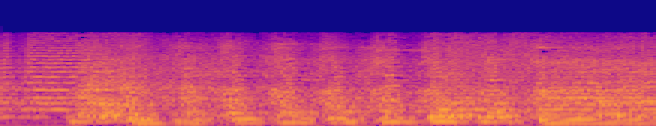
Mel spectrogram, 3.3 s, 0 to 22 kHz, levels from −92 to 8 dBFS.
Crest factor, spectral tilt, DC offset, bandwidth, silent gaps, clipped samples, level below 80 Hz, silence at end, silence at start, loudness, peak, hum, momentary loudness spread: 14 dB; -5 dB/octave; 0.2%; 8.8 kHz; none; under 0.1%; -30 dBFS; 0 s; 0 s; -17 LUFS; -4 dBFS; none; 4 LU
